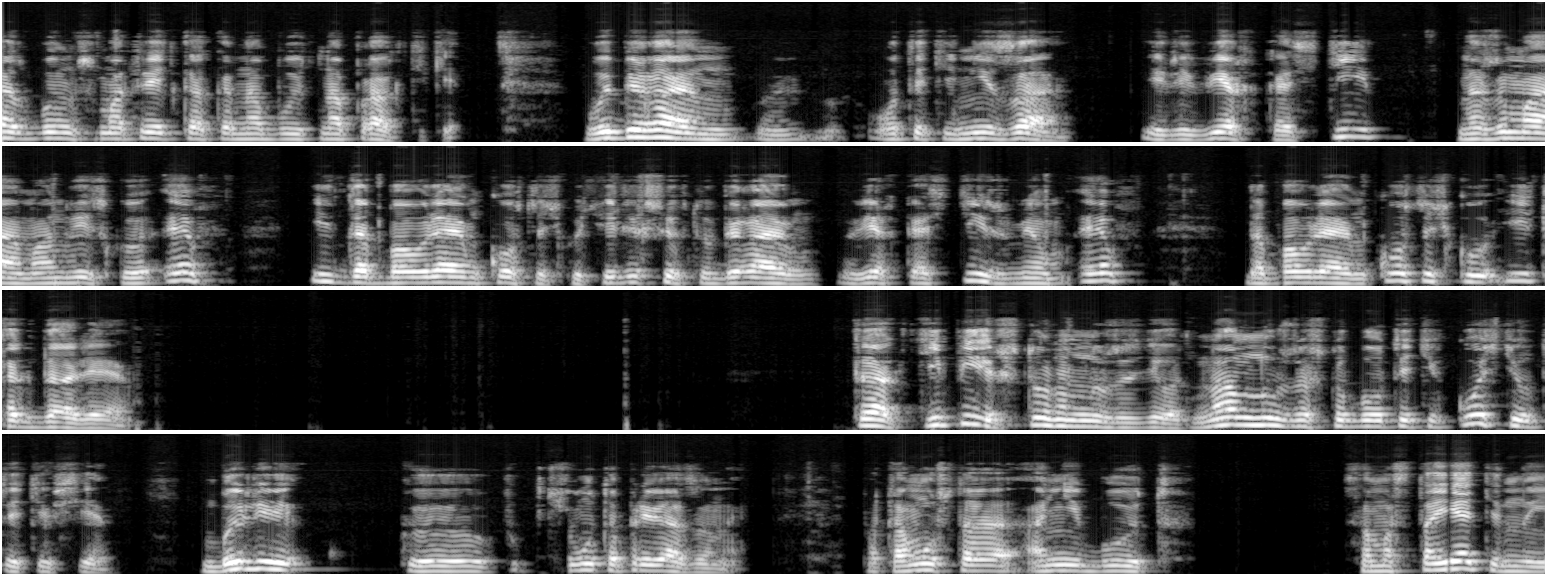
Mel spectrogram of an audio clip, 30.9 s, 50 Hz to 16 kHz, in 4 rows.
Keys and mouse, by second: 0.4 shift+click, 7.9 f, 8.9 shift+middle click, 10.6 shift+click, 12.9 f, 13.7 shift+middle click, 15.2 shift+click, 16.2 f, 17.6 click, 18.6 f, 19.9 middle click, 22.9 shift+click, 27.2 click.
